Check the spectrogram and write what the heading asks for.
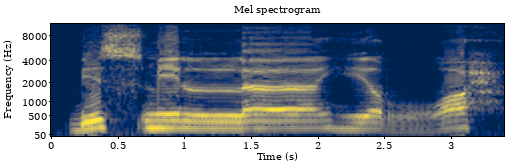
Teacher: pada lafal Allah, Allah itu ada mad thabi'i pada lafal lanya. Nah, di sini kita panjangkan dua harakat.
